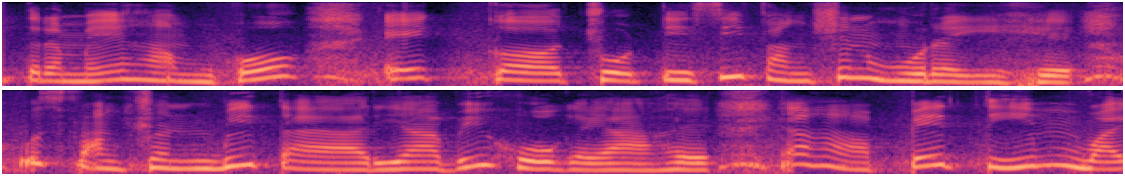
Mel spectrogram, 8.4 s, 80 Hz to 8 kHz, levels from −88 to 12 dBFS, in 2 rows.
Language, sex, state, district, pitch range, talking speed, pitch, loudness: Hindi, female, Chhattisgarh, Bastar, 210-290 Hz, 165 wpm, 235 Hz, -13 LUFS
